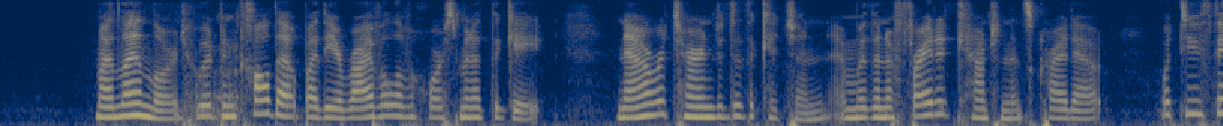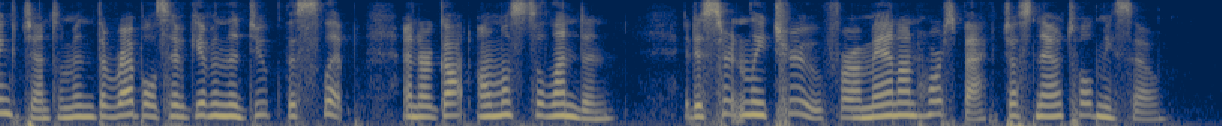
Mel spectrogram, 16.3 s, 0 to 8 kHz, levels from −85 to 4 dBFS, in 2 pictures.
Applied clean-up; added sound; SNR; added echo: none; none; none; none.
